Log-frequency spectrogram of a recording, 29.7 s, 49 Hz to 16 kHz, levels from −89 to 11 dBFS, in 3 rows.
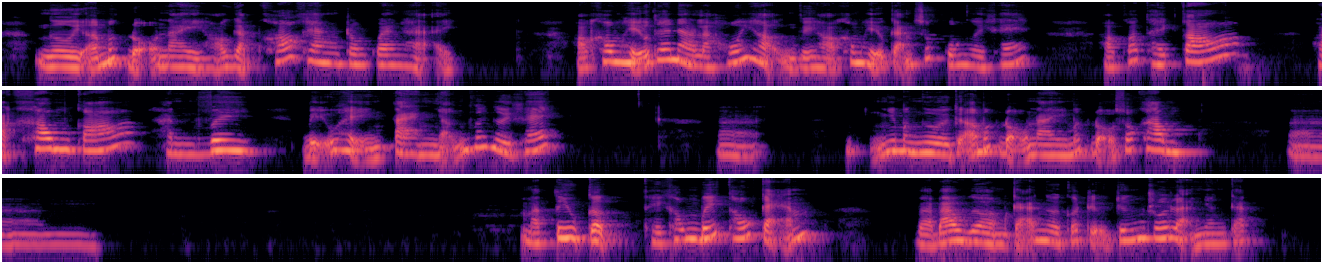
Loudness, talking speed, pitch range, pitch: -24 LUFS, 160 wpm, 185-260 Hz, 220 Hz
